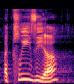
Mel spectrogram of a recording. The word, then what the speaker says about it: ekklesia: Literally, ekklesia, or we could also pronounce it ekklesia.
